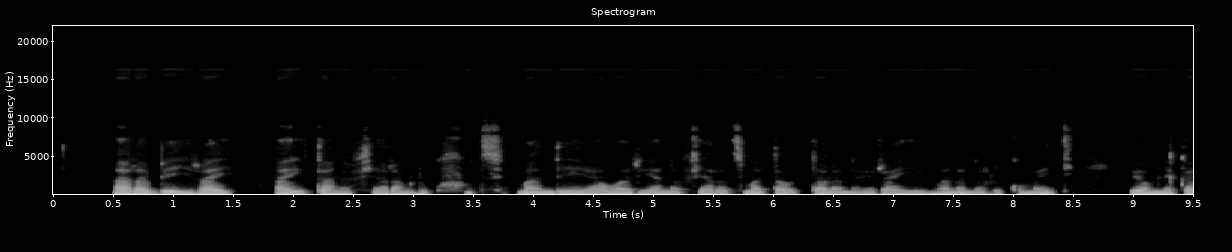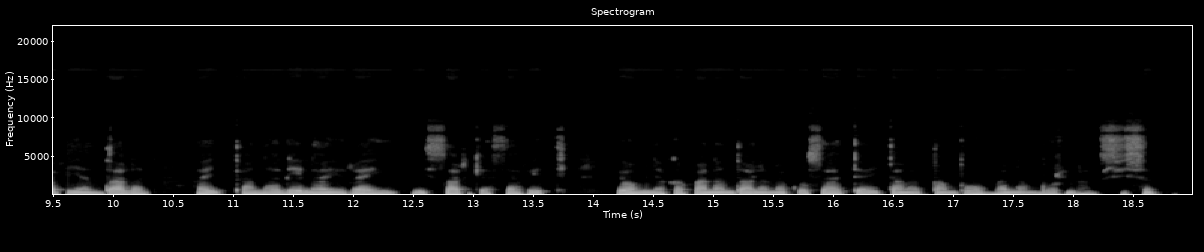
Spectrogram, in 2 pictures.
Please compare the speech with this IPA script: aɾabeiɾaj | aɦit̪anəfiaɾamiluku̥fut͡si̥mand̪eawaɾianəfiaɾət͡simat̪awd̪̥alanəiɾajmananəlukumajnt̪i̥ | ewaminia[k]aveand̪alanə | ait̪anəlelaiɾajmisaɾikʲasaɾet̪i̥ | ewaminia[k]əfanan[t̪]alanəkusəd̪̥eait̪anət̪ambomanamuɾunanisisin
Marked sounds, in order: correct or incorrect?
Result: correct, correct, incorrect

